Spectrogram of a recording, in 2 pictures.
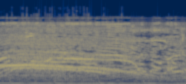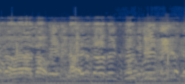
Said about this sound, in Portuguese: Terminado o tempo do ataque e resposta, quem decide o vencedor é o público, que faz barulho para quem eles acham que foi melhor.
